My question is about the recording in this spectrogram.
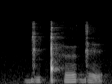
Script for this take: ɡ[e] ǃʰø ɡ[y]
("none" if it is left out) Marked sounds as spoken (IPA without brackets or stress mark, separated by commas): i, e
